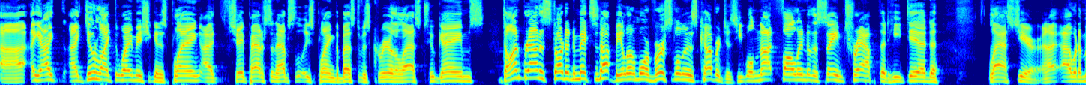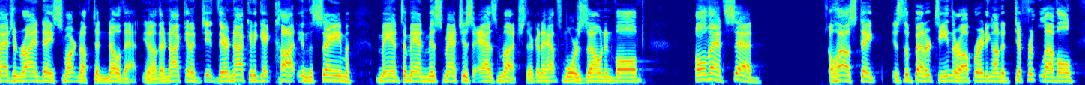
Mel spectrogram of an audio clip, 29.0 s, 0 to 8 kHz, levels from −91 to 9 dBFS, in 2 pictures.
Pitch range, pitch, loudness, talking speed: 145-180 Hz, 155 Hz, -20 LUFS, 230 wpm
